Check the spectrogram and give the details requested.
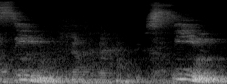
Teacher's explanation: Sin itu kecil sekali desisnya keluar.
